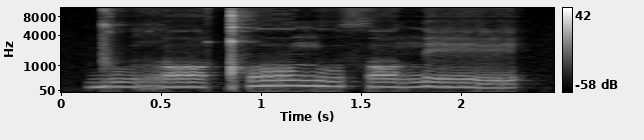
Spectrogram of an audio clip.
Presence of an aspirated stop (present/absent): present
